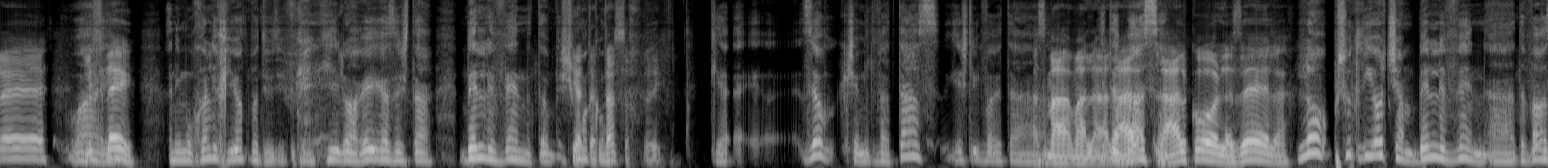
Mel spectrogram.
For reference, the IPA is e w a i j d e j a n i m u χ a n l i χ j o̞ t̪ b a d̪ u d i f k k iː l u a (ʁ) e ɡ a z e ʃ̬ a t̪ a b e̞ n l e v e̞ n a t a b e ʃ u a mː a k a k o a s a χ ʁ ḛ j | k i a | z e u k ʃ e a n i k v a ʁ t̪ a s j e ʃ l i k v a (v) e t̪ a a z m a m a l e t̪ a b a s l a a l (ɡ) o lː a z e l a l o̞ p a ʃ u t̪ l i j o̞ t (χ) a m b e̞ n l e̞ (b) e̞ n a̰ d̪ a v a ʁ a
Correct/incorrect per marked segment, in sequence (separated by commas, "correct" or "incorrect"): correct, incorrect, incorrect, incorrect, incorrect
